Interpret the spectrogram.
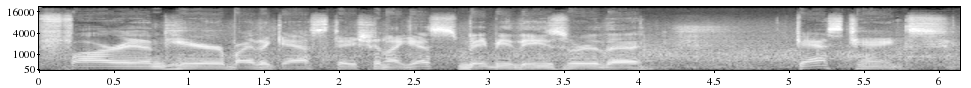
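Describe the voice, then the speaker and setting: A man's fairly low voice with ordinary pitch variation, delivered very slowly amid audible room echo and noticeable background noise. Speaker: travel vlogger. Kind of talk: casual vlog narration. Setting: outdoors. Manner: loud.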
